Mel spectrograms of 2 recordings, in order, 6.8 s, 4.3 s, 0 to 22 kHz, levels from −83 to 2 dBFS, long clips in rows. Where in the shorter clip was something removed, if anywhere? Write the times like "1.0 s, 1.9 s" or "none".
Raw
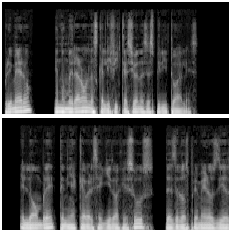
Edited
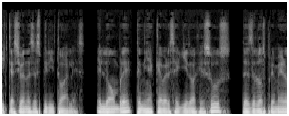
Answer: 1.3 s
